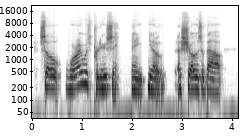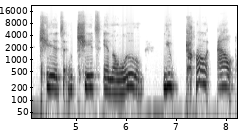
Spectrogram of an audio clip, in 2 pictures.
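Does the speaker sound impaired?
Yes: aphasia after strokes; aphasia from two strokes with heart failure at age 45, later heart transplant, implanted defibrillator; about 16 years after onset, past speech therapy; once could not speak, relearned English and intonation, long monotone, pitch now varies.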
